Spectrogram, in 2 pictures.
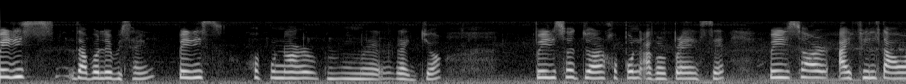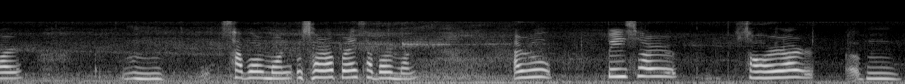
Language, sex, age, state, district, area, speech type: Assamese, female, 30-45, Assam, Nagaon, rural, spontaneous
